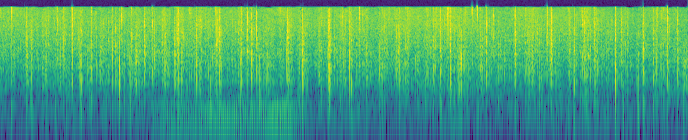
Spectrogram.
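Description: Heavy rain falling steadily, a dense spray of drops. A little after a second in, a low snore is heard for about a second.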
